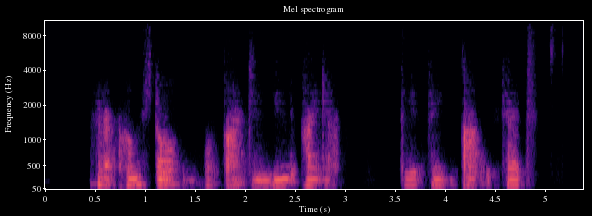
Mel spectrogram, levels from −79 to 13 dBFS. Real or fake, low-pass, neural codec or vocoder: fake; 9.9 kHz; codec, 44.1 kHz, 0.9 kbps, DAC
